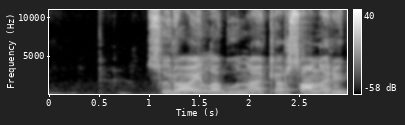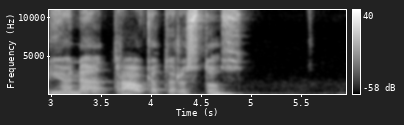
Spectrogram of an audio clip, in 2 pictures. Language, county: Lithuanian, Vilnius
